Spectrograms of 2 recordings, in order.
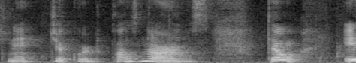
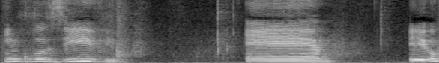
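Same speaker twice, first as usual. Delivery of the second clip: ordinary talk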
